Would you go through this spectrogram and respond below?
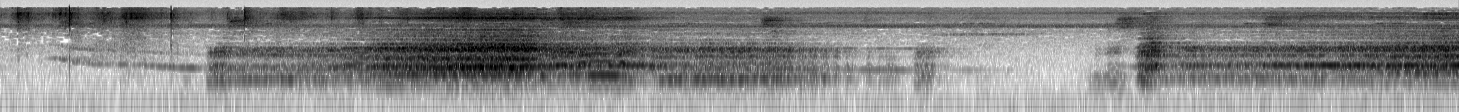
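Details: In Mexico, saraguatos, the howler monkeys, break into a sudden rasping roar after a quiet start. The deep layered howl rises and then sags, pauses briefly, and comes back strongly near the end.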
